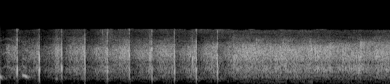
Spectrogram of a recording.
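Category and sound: crowd, church audience applause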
